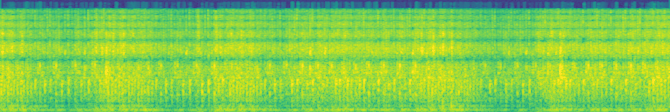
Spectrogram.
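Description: Rough, uneven idle with an irregular stumble breaking up the beat; points to a misfire on one cylinder.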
